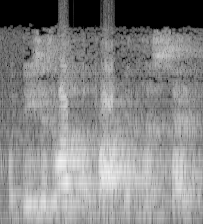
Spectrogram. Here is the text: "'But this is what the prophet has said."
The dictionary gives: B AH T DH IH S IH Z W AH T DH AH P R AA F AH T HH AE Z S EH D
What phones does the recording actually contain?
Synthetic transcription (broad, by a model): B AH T DH IH S IH Z W AH T DH AH P R AA F AH T HH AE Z S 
